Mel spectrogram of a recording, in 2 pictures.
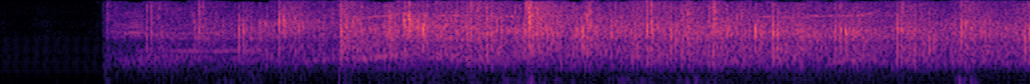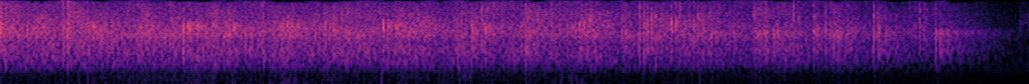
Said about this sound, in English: That was not meant to be hurtful. That cl- those claps, I, those were not meant to hurt you even more.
